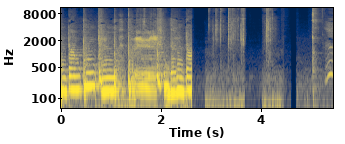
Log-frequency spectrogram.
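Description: Vocal music with a beatbox-style rhythm that cuts off abruptly about halfway through. After the cut come a few short crinkling sounds from a foil packet being handled, and a brief pitched sound that rises and falls near the end.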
